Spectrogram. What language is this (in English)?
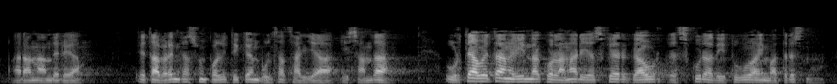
Basque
